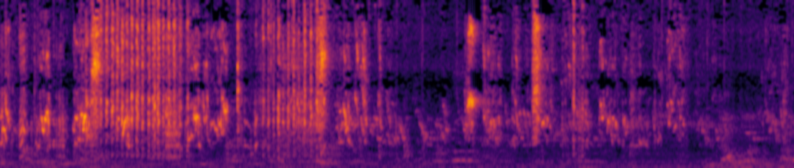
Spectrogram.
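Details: Budgerigar in Bangladesh giving a dense run of high, scratchy chirps and warbles with rapid sharp clicks, loudest in the first three seconds, then sparser squeaky notes.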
